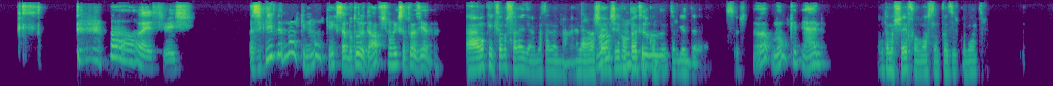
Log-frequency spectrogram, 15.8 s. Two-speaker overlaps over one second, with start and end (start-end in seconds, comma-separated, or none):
8.9-10.2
